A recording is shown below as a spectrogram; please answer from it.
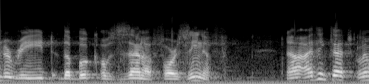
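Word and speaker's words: Zeniff: It's Zenith, not Zenith. Okay, we'll say Zenith from now on. Right. That is the Hebrew pronunciation.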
